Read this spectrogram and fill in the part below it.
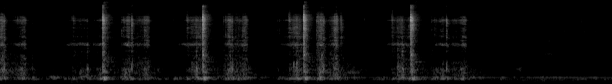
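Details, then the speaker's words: Consul 8 kg top-load washer making a dry rhythmic rasping/scraping about once a second while washing, from worn agitator clutch/brake parts; greasing didn't resolve it, spring tension and pulley part tightness also matter. "e essa peça aqui pessoal e é aqui acaba acontecendo o que ficar fazendo aquele barulho"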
